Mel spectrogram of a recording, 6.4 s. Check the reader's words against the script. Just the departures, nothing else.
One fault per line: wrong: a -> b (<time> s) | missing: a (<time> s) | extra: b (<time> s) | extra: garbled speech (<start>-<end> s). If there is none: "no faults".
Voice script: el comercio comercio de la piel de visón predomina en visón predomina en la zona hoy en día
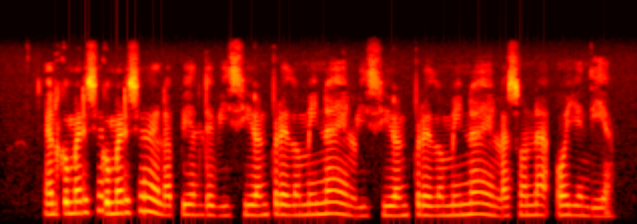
no faults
